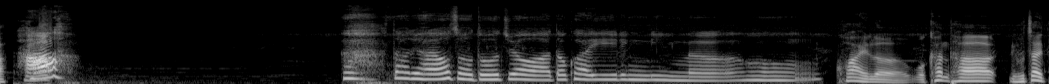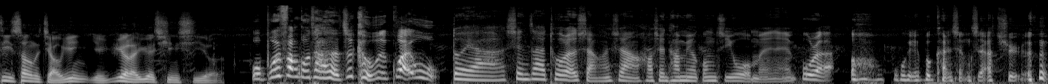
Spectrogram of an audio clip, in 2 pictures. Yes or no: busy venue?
no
